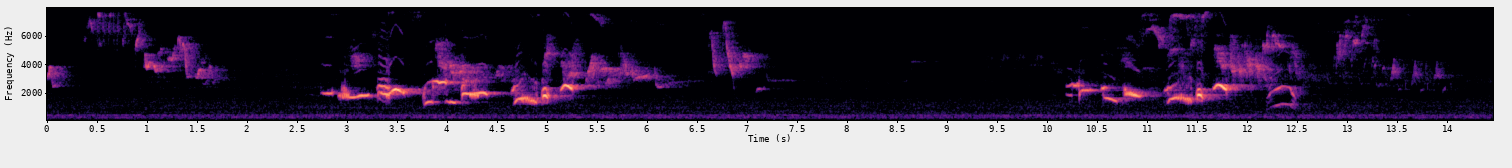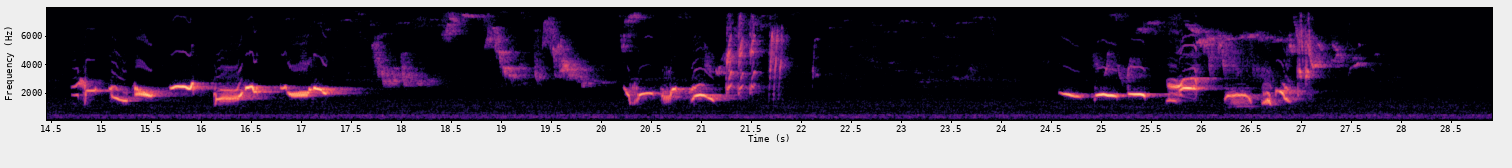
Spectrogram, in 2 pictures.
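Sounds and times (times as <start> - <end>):
common blackbird singing: 2.8 - 6.1, 10.2 - 13.8, 14.7 - 21.9, 24.6 - 27.7.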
